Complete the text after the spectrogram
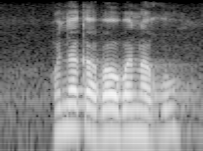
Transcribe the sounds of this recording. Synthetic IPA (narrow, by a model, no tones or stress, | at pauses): ʊɲakʼabaʊbanaɣʊ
